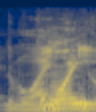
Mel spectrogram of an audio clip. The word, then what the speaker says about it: Des Moines: Des Moines, is that how you say it? – Des Moines.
